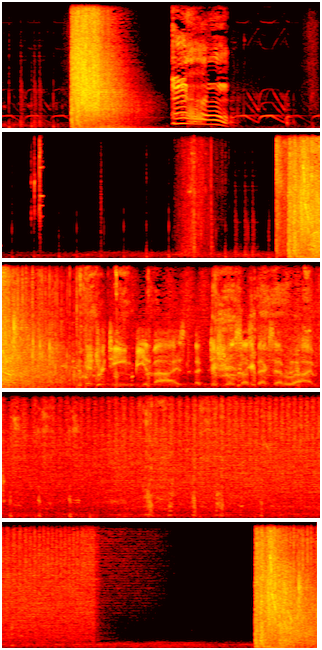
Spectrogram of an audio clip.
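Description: A grenade bursts with a loud bang.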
